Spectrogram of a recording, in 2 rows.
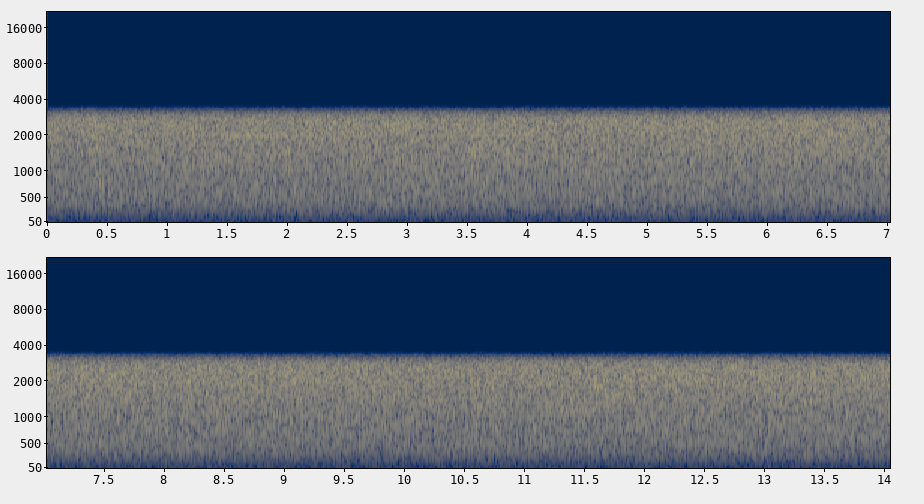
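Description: Steady shortwave receiver hiss from the 10-metre band, heard through the radio's narrow voice filter, with no readable signal on the frequency: the Ukrainian station has stopped transmitting and the other side of the contact is not copied.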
